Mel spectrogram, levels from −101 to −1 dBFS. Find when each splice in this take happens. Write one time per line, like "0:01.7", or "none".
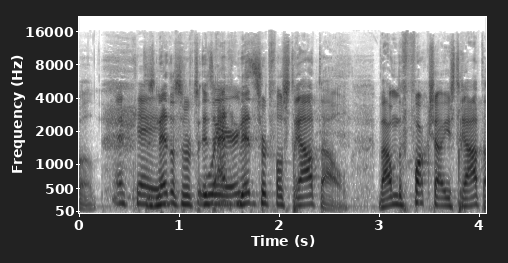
none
